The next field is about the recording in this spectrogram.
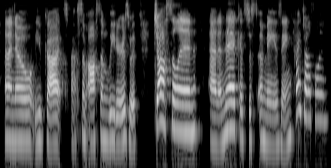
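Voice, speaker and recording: Woman, late twenties, guest speaker, friendly, chatty, mid-pitched, muffled video call audio. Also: darkish tone. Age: 20s. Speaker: guest speaker, direct sales leader. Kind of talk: informal training talk.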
